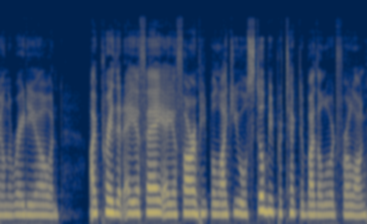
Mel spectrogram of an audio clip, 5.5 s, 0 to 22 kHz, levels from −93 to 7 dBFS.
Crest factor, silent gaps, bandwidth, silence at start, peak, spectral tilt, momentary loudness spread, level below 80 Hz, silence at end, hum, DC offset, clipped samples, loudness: 16 dB; none; 12 kHz; 0 s; -8 dBFS; -6.5 dB/octave; 9 LU; -58 dBFS; 0 s; none; under 0.1%; under 0.1%; -24 LUFS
